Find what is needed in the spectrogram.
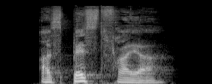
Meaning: inflection of asbestfrei: 1. strong/mixed nominative masculine singular 2. strong genitive/dative feminine singular 3. strong genitive plural
- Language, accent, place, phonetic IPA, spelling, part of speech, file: German, Germany, Berlin, [asˈbɛstˌfʁaɪ̯ɐ], asbestfreier, adjective, De-asbestfreier.ogg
